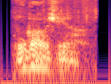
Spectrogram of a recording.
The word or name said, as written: engorgio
